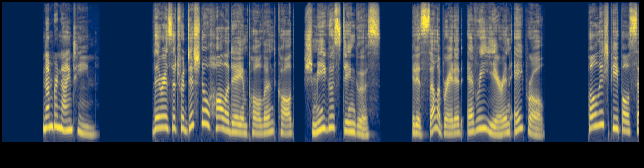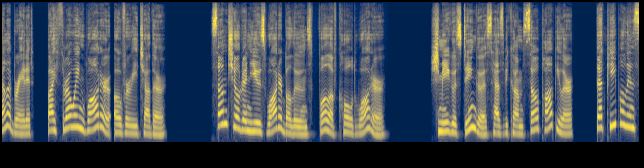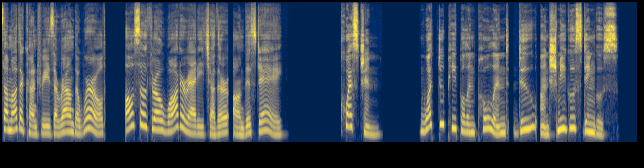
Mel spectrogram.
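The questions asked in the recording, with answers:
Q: What do people in Poland do on Śmigus Dingus?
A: They throw water over each other.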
